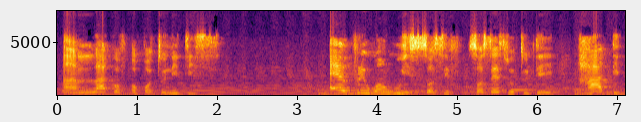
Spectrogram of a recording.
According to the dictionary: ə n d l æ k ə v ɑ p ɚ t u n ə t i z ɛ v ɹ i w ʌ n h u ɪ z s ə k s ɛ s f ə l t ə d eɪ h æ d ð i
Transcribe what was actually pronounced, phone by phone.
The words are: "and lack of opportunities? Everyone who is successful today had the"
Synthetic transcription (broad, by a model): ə n l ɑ k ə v ɑ p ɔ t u n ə t i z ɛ v ɹ i w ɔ n h u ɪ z s ə k s ɛ s f ə l t ə d eɪ h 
